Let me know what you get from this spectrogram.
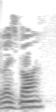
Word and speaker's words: Lisboa: By the way, that's how they say it over there, Lisboa, in Italy.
